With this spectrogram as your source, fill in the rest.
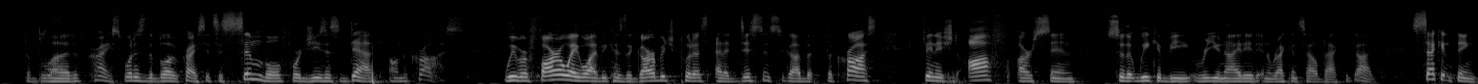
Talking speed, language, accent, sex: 220 wpm, English, American, male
